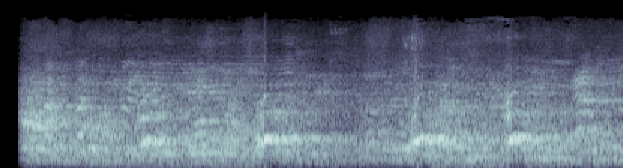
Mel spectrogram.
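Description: Small dog barking during an agility run, about five short barks spaced under a second apart, over a murmur of voices in a large hall.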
